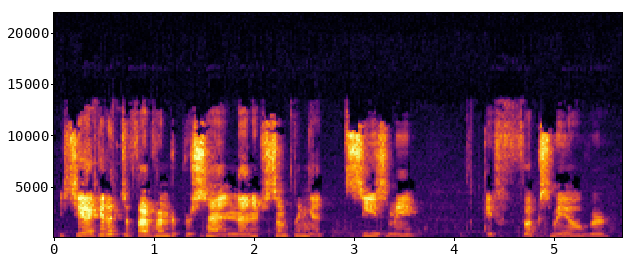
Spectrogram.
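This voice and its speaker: A woman's voice: mid-range voice, moderate pace, noisy background. A woman playing a game while on voice chat, talking bluntly and swearing freely. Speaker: gamer on voice chat. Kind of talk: casual gaming chat.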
